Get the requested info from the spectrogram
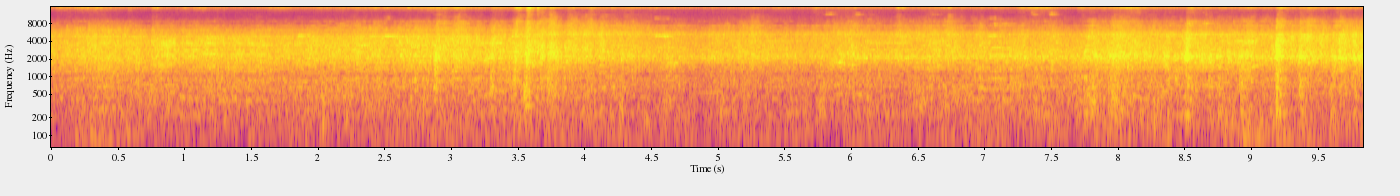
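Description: Passenger train running at speed, heard on board through an open window: a steady rumble of wheels on rails mixed with rushing air. The wheels clickety-clack over the rail joints, with a few sharp clicks in the second half.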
